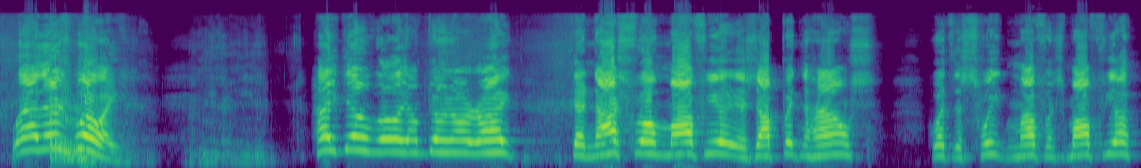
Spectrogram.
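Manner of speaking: excited greeting. Real, not acted. Host greets Willie joining the stream, excited. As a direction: call out a big hello to an arriving friend.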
